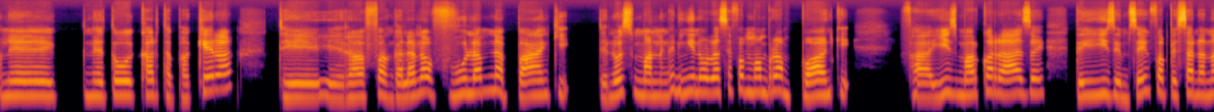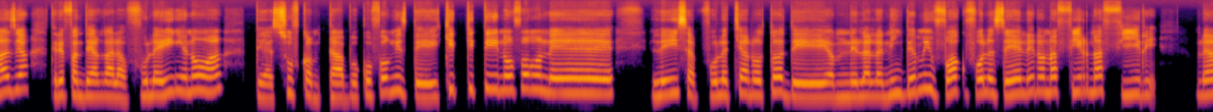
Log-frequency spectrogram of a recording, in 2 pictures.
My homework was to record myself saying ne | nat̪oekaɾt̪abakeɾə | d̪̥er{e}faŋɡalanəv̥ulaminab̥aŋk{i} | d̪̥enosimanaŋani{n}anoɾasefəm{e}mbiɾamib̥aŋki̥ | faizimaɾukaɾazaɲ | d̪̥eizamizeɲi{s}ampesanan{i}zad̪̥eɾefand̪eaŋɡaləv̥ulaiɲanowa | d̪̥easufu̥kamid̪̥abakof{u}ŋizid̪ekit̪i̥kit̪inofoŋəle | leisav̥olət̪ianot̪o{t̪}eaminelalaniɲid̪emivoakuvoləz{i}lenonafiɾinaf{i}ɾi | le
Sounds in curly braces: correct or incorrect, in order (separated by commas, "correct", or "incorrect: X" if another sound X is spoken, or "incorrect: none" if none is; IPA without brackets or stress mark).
incorrect: a, correct, incorrect: ɲ, incorrect: a, incorrect: f, incorrect: a, incorrect: o, incorrect: d̪, incorrect: e, correct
